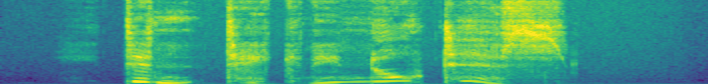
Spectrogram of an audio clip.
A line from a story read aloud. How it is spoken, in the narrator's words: whispered Tom John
